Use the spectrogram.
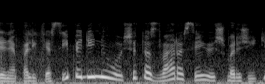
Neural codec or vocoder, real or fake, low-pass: none; real; 7.2 kHz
